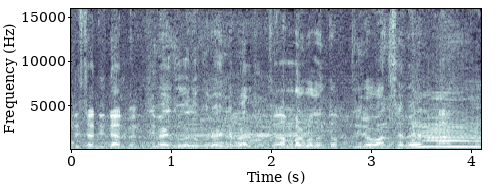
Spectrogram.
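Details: Sahiwal bull calves at a cattle market in Chattogram, Bangladesh, on 4 August 2025: several low, droning moos overlap and hold steady, ending in a longer upward-sliding bellow, with faint crowd murmur behind.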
